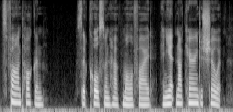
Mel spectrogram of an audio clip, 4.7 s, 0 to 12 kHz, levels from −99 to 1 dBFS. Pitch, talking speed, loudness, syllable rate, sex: 170 Hz, 180 wpm, -18 LUFS, 5.1 syllables/s, female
